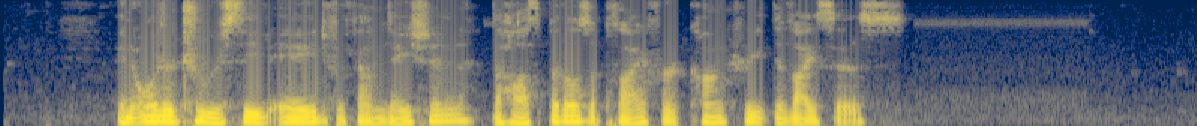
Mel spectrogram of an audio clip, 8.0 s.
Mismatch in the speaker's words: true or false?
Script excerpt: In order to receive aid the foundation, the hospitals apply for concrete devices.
false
